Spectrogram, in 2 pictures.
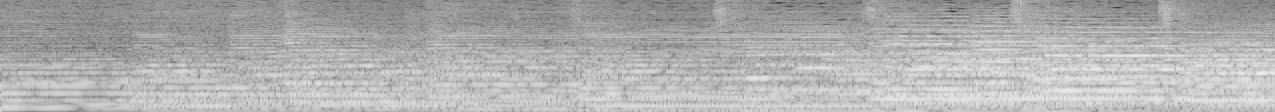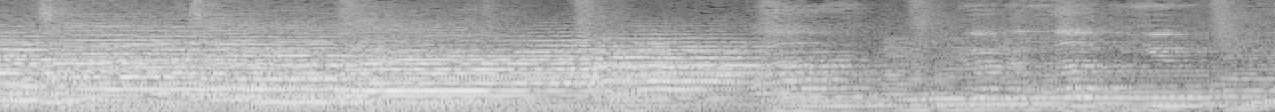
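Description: Jazz big band playing an instrumental introduction: the brass section holds full sustained chords over moving bass notes, with a steady ticking beat above.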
